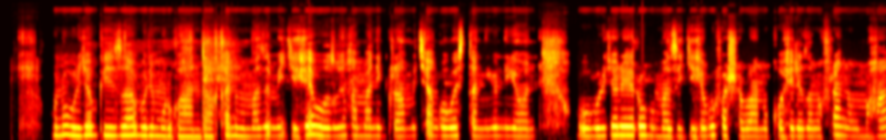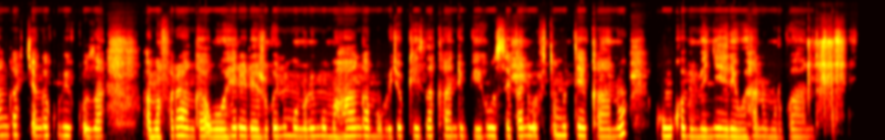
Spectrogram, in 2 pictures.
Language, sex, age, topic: Kinyarwanda, female, 18-24, finance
